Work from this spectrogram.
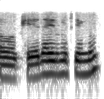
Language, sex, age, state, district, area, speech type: Malayalam, male, 18-30, Kerala, Malappuram, rural, conversation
